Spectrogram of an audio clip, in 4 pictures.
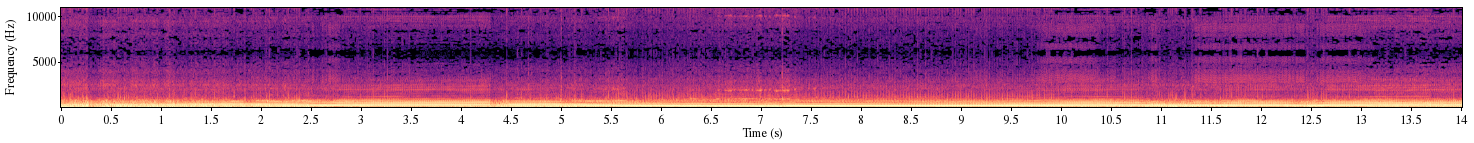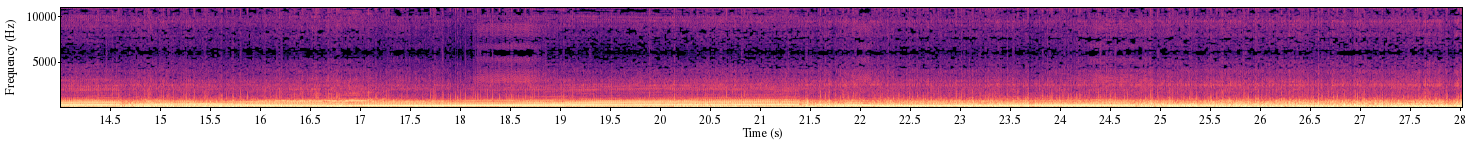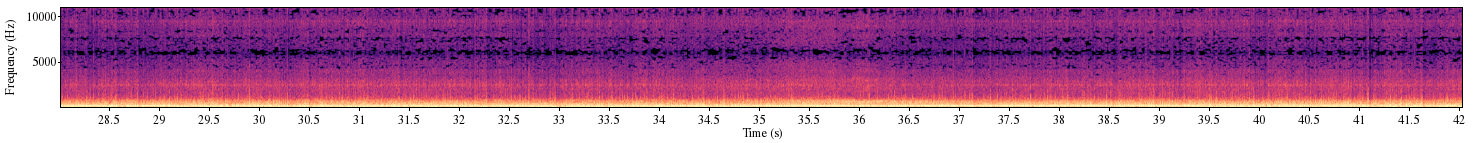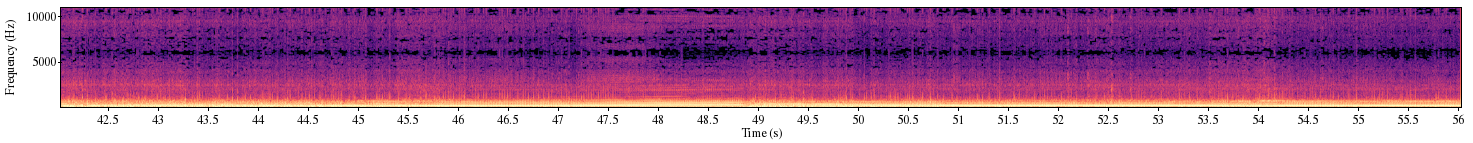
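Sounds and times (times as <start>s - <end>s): car engine revving: 0.0s - 56.0s
wind noise: 0.0s - 56.0s.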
